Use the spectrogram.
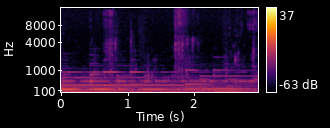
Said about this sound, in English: Sorry if you guys heard that gulp. That's why I was hesitant to taking the sip. But it's important to stay hydrated.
